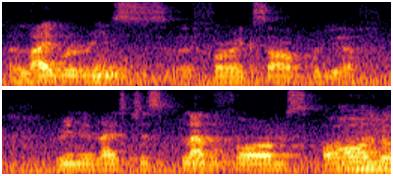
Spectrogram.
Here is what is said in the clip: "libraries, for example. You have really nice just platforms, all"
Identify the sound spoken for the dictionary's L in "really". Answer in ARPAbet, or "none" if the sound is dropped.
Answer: N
